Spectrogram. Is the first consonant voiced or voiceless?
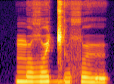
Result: voiced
